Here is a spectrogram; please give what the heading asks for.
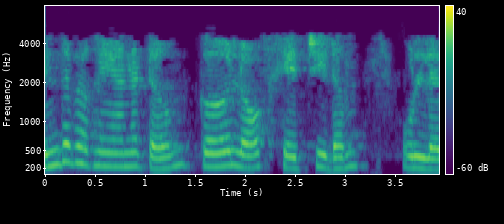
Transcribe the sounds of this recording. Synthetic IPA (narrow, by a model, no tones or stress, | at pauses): ɪnd̪ɐʋɐɣɐjaːnɐʈɐɾmkɐːlaːfhɛt͡ʃːɪɽɐm | ʊɭːɐ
